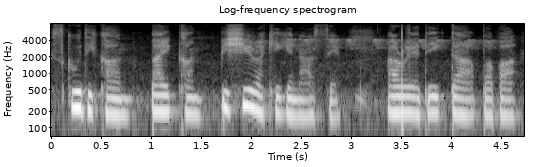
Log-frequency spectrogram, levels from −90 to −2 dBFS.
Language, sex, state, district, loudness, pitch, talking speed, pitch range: Nagamese, female, Nagaland, Dimapur, -18 LUFS, 180 Hz, 140 wpm, 170-195 Hz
